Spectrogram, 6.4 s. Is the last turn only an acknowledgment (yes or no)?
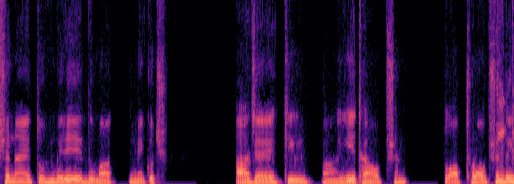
no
